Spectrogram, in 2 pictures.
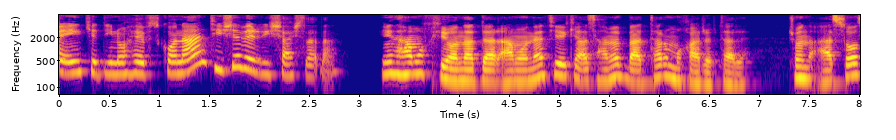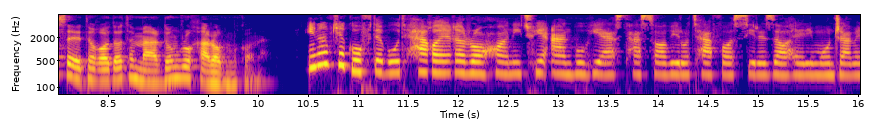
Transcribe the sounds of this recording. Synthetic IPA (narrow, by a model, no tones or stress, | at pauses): eiːncʰed̪inoɦefz̥kʰonænt̪ʰiːʃebeɾiːʃæʃz̥æd̪æ̰n | ʔiːnɦæmunxijɒːnæt̪̚d̪æɾæ̰mɒːnæt̪ʰiːjecʰeæzhæmebæt̪̚ʰːæɾomoxærːeb̥̚t̪ʰæɾe | t͡ʃʰonæ̰sɒːseeːt̪ʰe̞ɣɒːd̪ɒːt̪ʰe̞mæɾd̪omɾoxæɾɒːb̚miːkʰo̞̰ne | ʔiːnæmcʰe̞ɡo̞ft̪e̞buːd̪̥hæɣɒːje̞ɣeroːhɒːniːt̪ʰujeʔænbuːɦiːæst̪ʰæsɒːviːɾot̪ʰæfɒːsiːɾe̞zɒːɦe̞ɾiːmo̞nd͡ʒæme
